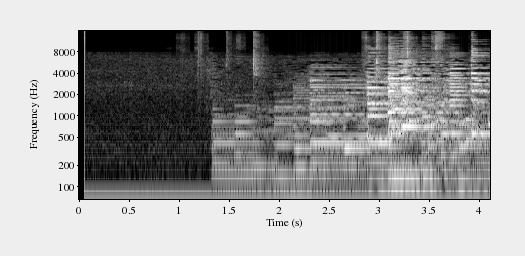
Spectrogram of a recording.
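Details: Piano music begins after a short pause and builds with sustained chords, with no animal sound heard.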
